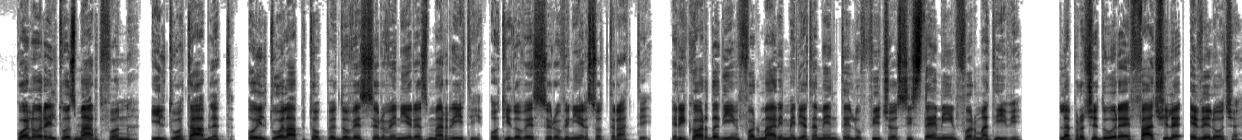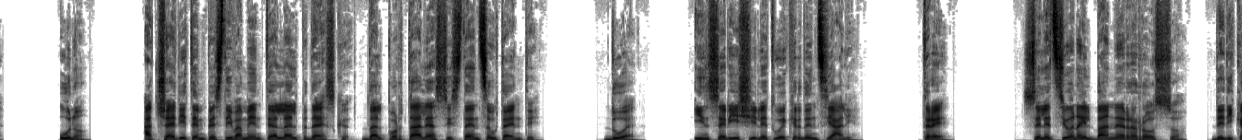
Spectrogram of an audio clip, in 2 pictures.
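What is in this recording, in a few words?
Italian, male, eLearning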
